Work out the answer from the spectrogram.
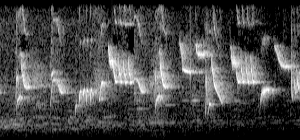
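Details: Canary song intended as master material for training songbirds: rapid run of short repeated trills and downward-slurred whistles, delivered in bursts with brief pauses, plus a faint steady hum underneath.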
